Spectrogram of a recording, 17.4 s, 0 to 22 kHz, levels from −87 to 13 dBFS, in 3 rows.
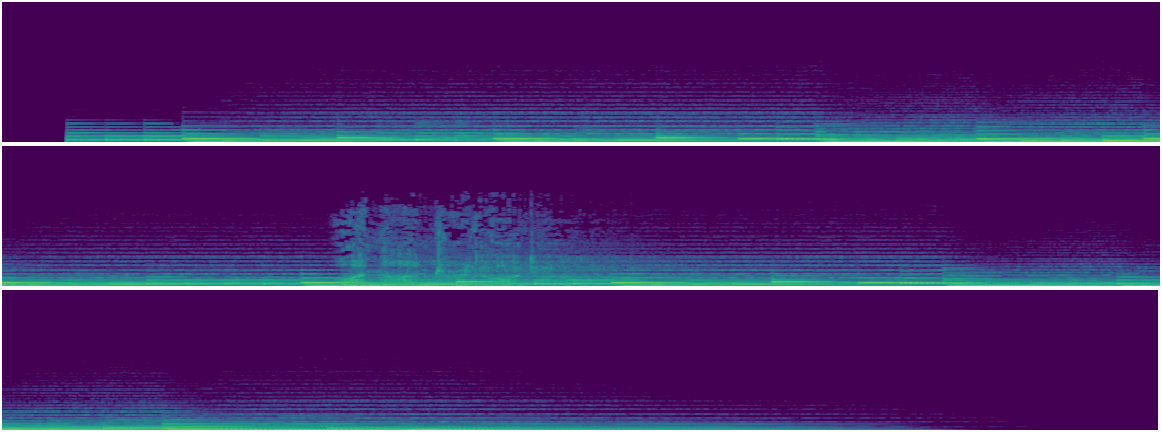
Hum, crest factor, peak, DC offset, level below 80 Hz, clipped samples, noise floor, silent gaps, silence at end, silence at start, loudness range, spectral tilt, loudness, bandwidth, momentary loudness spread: none; 14 dB; -2 dBFS; under 0.1%; -32 dBFS; under 0.1%; -84 dBFS; none; 1.55 s; 0.3 s; 4 LU; -9.5 dB/octave; -17 LUFS; 8.6 kHz; 10 LU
